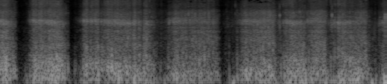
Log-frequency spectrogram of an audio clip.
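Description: Long nails scratch across the textured surface of a rectangular, glittery mesh-covered scrub sponge and squeeze it; the sponge is soft and compressible and held in both gloved hands. The result is a dense, crackly, rustling scrape with a bright edge, coming in sustained bursts broken by brief quiet gaps.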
